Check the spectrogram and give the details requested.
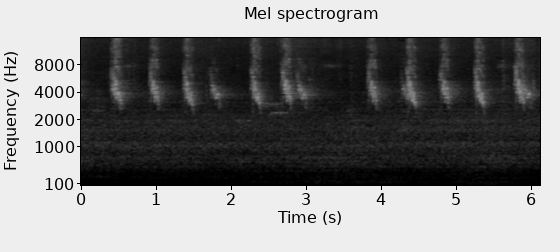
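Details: House sparrow fledglings, local birds, May 2020: a dozen short, bright chirps that each slide downward, given about twice a second at an uneven pace, over a soft steady background hiss.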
